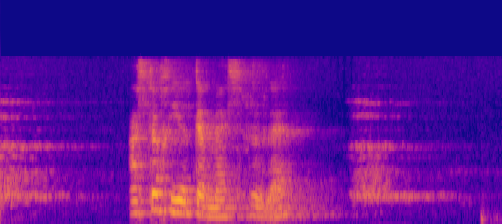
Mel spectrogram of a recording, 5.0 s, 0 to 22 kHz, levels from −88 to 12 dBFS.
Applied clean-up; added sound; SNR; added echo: neural separator model SepFormer DNS4.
